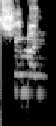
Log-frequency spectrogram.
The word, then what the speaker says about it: Schumann: The Schumann, am I pronouncing that right? Yeah, yeah, no, the Schumann resonance.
